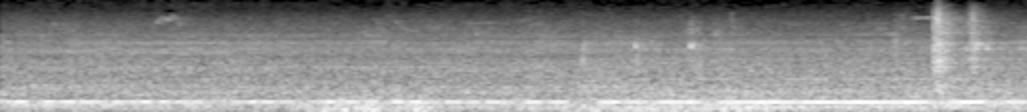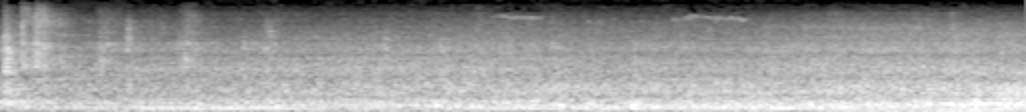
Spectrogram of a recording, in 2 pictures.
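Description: Electric train running away down the line, with a steady humming tone that stops about five seconds in, followed by a few sharp clicks. Car engines then grow louder as road traffic moves over the level crossing.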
